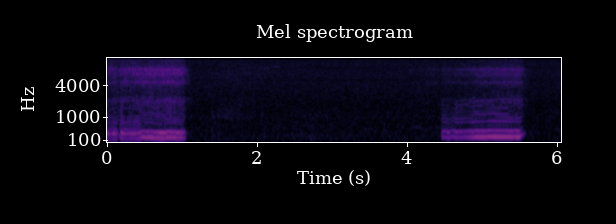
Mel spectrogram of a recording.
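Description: A Bengal cat snores in two long, rasping, low-pitched breaths separated by a quiet pause.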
